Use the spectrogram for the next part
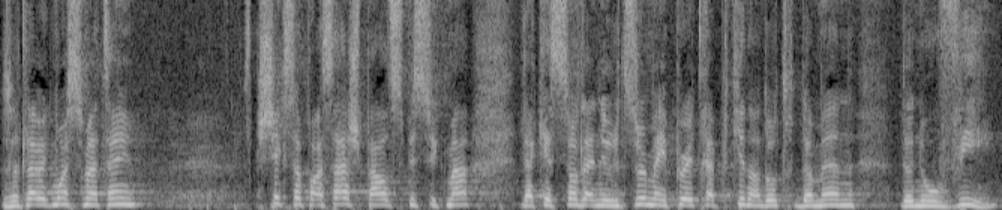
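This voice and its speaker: High-voiced pastor preaching in a reverberant hall. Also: male voice, fairly even intonation, brisk. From Canada. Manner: preaching with rising emphasis and calls to the congregation. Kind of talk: sermon.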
